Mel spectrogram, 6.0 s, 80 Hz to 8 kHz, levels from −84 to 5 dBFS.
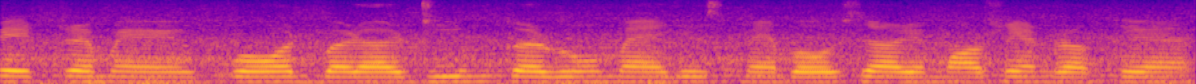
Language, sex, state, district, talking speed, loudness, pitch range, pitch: Hindi, female, Chhattisgarh, Raipur, 150 wpm, -14 LUFS, 170-180 Hz, 175 Hz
